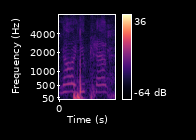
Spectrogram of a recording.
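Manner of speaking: high, loud imitated Chinese accent. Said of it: "that Chinese accent".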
